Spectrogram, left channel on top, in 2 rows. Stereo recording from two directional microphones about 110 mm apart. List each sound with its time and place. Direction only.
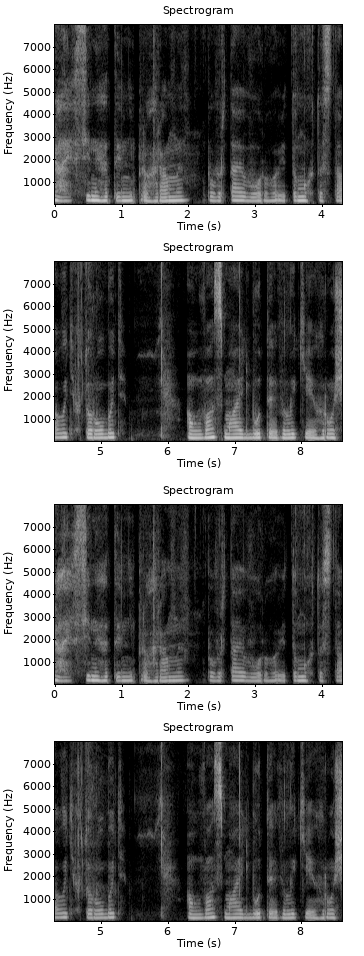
0.0 s speech: 20° left (ahead or behind); by 1.5 s 35° left (ahead or behind)
2.3 s speech: 55° left (ahead or behind)
3.2 s speech: 40° left (ahead or behind)
4.8 s speech: 80° left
